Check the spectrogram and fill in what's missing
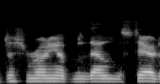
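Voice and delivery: usual speaking voice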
